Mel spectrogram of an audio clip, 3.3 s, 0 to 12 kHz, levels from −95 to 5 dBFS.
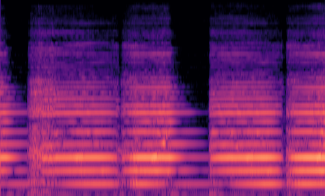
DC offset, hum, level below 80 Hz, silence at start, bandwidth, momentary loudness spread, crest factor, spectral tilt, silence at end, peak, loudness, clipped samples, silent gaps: under 0.1%; none; -58 dBFS; 0 s; 7.2 kHz; 9 LU; 14 dB; -6 dB/octave; 0 s; -10 dBFS; -24 LUFS; under 0.1%; none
